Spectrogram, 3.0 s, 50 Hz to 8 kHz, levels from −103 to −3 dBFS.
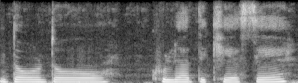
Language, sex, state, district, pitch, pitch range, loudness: Nagamese, female, Nagaland, Kohima, 200 Hz, 195-205 Hz, -15 LUFS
